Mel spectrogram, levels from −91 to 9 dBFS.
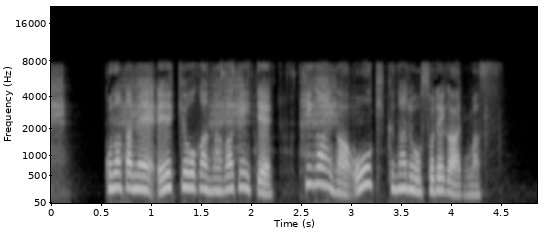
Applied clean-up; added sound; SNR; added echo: neural mask model RNNoise.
